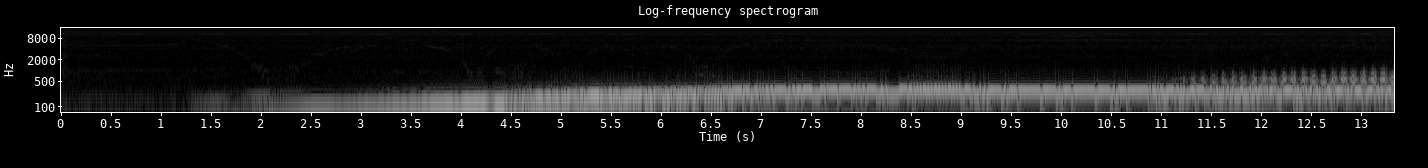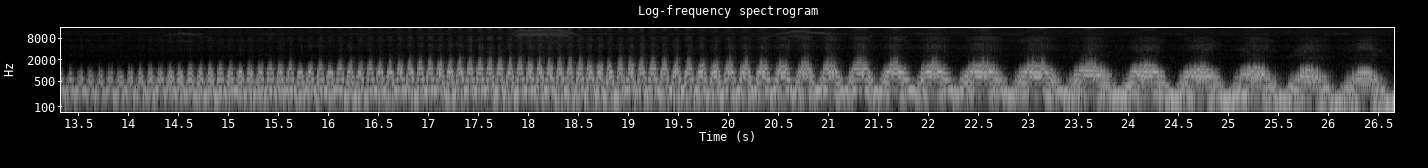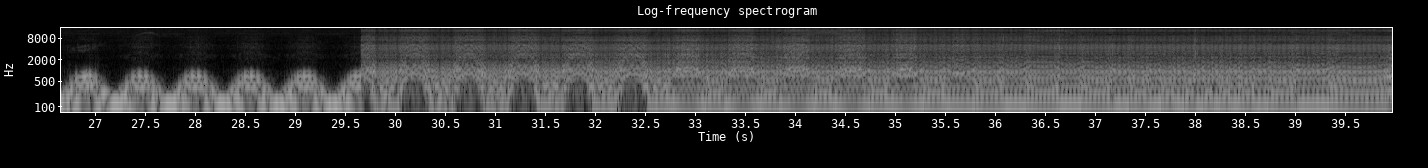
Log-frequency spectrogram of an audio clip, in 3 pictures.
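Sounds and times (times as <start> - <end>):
buzzy electronic drone: 14.1 - 39.9.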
